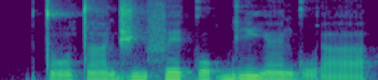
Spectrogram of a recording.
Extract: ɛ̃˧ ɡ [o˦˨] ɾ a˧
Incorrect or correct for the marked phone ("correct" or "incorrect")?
incorrect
